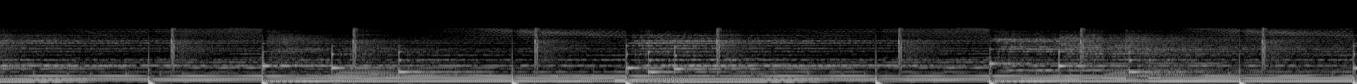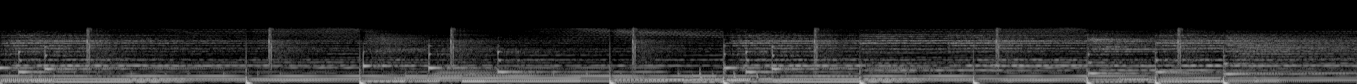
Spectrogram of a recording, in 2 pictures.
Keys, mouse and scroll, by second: 1.0 click, 1.1 click, 3.2 click, 3.2 click, 4.9 c, 6.4 click, 6.5 click, 7.7 click, 7.9 click, 9.1 click, 9.3 click, 10.2 5, 12.2 click, 12.3 click, 12.9 click, 13.1 click, 13.8 click, 13.9 click, 15.5 click, 17.1 click, 17.2 click, 18.2 click, 18.4 click, 19.4 click, 19.5 click, 20.2 click, 20.4 click, 22.1 scroll up 1, 23.1 right click.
